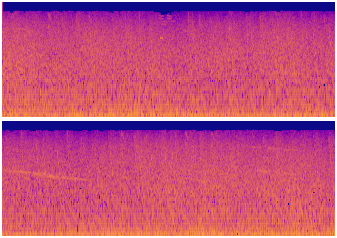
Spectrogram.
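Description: Explosions rumble and crackle without pause in a large battle.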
